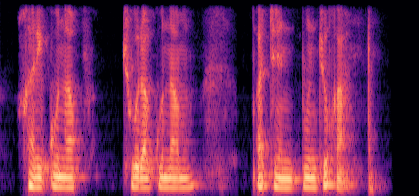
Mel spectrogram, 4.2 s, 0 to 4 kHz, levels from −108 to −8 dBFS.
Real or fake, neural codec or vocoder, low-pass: fake; codec, 16 kHz, 8 kbps, FunCodec, trained on LibriTTS, 25 frames a second; 3.6 kHz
